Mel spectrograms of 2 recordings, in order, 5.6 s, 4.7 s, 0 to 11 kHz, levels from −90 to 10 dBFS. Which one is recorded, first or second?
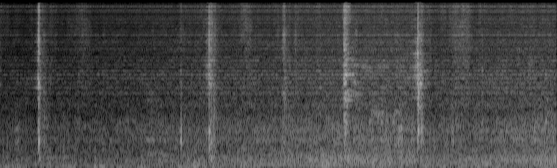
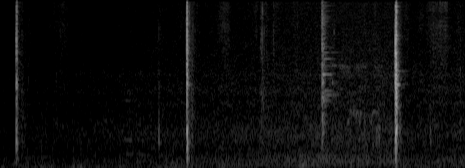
second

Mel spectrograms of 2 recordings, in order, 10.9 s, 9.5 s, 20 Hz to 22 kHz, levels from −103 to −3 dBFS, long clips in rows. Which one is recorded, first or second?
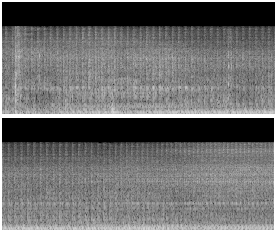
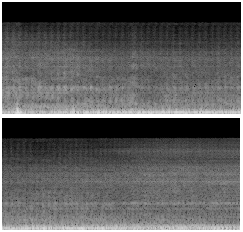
first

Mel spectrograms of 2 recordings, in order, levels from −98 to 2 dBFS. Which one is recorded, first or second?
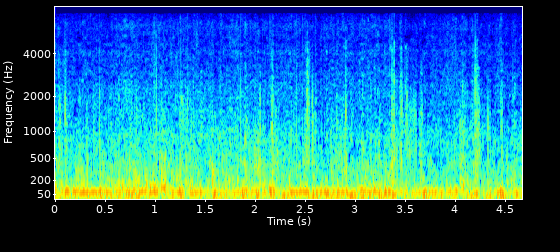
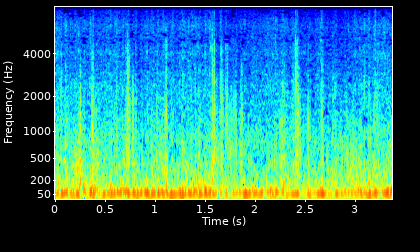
second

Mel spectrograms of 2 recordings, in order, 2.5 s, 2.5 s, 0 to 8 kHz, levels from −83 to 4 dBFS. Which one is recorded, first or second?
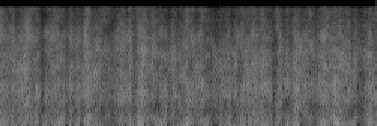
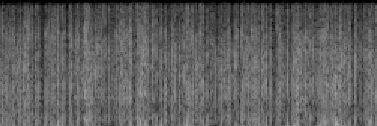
second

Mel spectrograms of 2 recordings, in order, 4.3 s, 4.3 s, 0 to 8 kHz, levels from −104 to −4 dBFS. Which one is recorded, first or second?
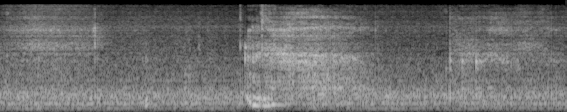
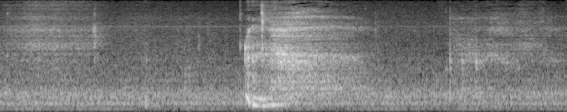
second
